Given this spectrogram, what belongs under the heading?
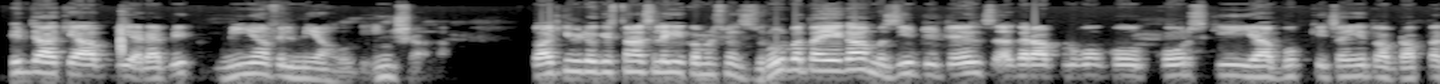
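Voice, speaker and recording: A man, teaching a casual video lesson. He explains patiently, says example phrases slowly and keeps asking whether the viewer has followed. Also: a little high, a little mellow. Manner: explains patiently, often asks "ٹھیک ہے؟". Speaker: Arabic teacher.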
